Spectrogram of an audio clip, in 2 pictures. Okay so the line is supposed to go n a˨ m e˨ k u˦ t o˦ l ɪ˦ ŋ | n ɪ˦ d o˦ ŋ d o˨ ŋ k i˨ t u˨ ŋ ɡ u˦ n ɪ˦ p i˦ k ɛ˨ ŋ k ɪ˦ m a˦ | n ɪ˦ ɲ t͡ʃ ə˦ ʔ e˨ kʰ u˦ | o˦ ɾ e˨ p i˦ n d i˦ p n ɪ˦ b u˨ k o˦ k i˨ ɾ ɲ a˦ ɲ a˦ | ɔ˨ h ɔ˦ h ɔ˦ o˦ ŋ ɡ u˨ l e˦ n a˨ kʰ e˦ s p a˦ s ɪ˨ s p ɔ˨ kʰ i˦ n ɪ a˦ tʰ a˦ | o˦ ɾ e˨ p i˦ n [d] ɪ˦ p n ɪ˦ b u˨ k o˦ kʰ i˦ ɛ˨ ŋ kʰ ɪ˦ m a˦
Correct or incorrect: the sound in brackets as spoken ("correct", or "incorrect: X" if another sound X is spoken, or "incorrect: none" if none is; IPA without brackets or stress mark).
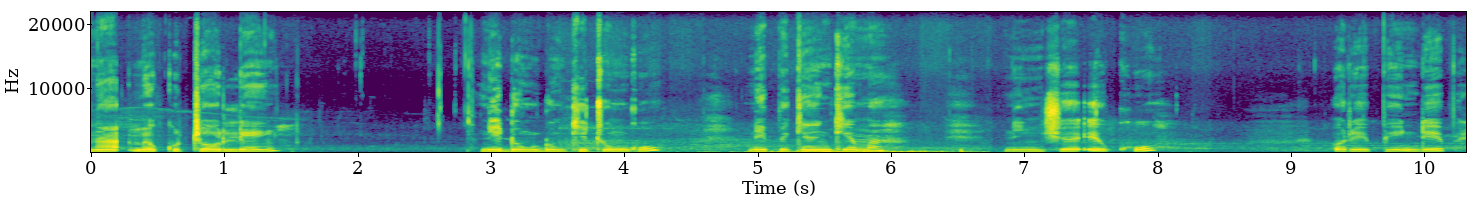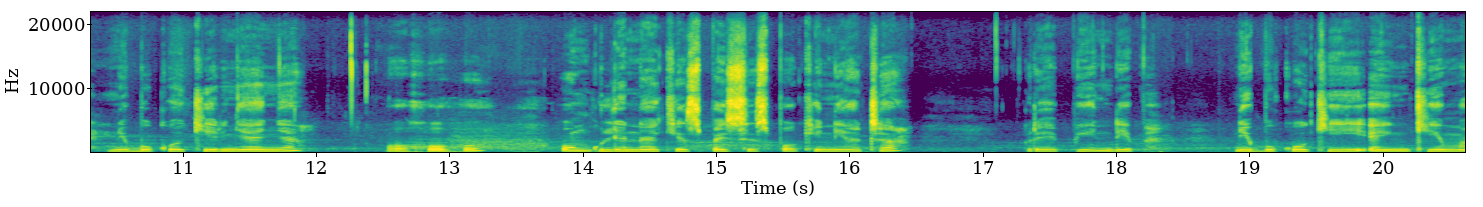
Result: correct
